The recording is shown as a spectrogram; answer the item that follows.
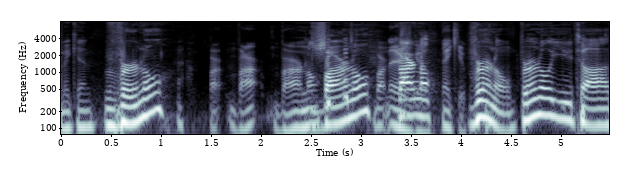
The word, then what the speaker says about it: Vernal: there the town would be even smaller um Vernal September 22nd through the 24th I'm sorry you didn't say that correctly can you repeat that name again Vernal thank you Vernal Vernal Utah that's how I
